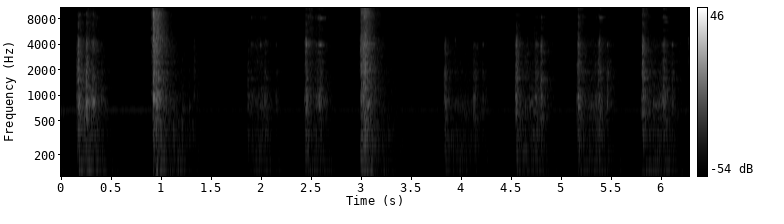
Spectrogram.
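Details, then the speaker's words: 1971 Triumph Stag "refurbished" gearbox turned by hand on the bench: rough gritty grating bursts in first and second gear, hellishly noisy bearings, a clonk in first and rattling in third and fourth. "bearings are sounding hellishly noisy right we're back in neutral again"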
